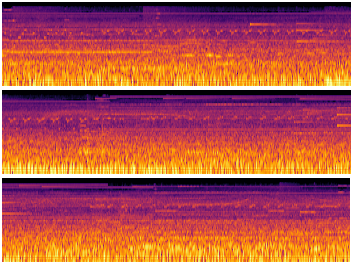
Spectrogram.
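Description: Experimental synthesizer noise music: a dense, steady wash of noise with short held tones scattered through it. A low held tone sounds for a few seconds near the middle, and a fast, even ticking runs high above the noise through the first half.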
